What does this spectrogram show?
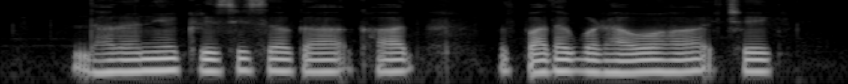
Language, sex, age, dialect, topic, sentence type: Magahi, male, 25-30, Northeastern/Surjapuri, agriculture, statement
